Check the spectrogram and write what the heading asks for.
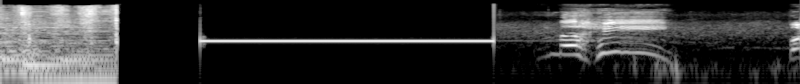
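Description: Bollywood film-song music that cuts off abruptly, then after a brief silence a single steady electronic beep held for about a second and a half, an edited-in sound effect. Near the end comes a short sound that slides up and down in pitch.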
